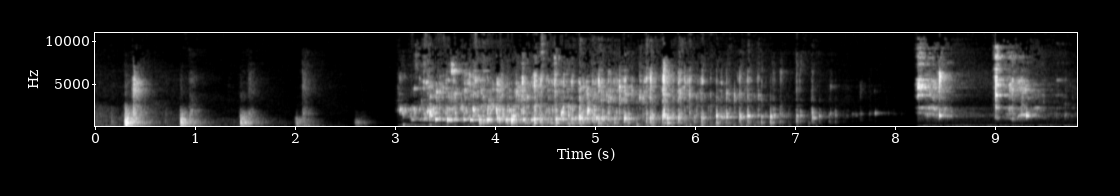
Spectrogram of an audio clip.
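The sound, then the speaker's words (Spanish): A few sharp knocks and clinks, then water poured steadily into a container for several seconds to make pineapple water, a full splashing rush that tapers off, followed by quieter handling sounds. “Ay, ahora mientras llegan con las tortillas dos muchachos, voy a preparar el agua de piña.”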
